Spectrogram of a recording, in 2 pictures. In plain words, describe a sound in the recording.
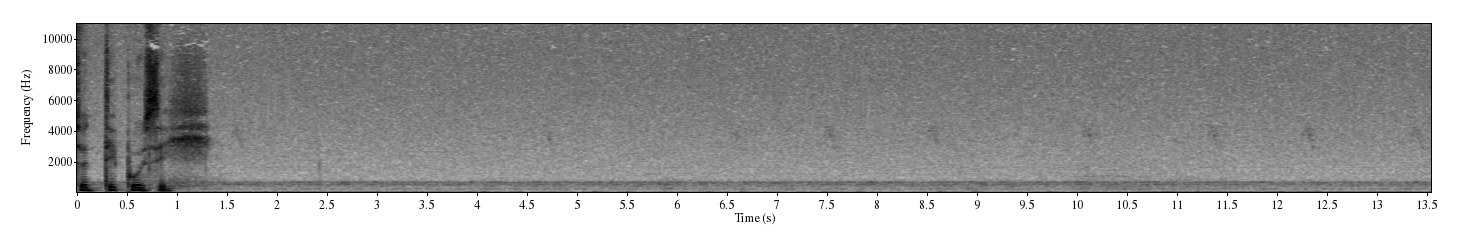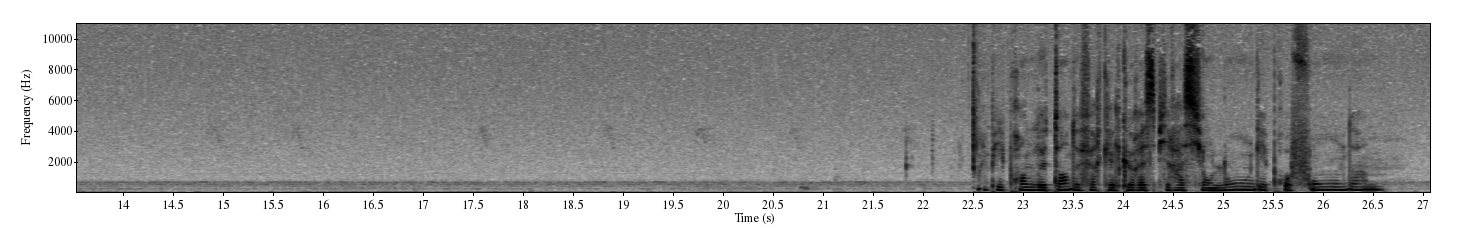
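A middle-aged woman speaks calmly and softly into a close microphone.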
